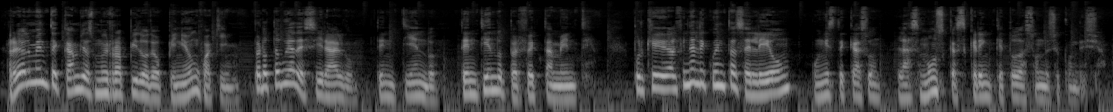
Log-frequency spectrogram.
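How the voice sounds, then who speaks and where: A man's voice: on the high side, very animated, moderate pace. A young man with a Mexican accent giving a pointed, sarcastic political monologue full of rhetorical jabs at an opponent. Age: young adult. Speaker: political commentator. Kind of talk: spoken opinion monologue addressed to an opponent. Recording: background music under the voice.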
